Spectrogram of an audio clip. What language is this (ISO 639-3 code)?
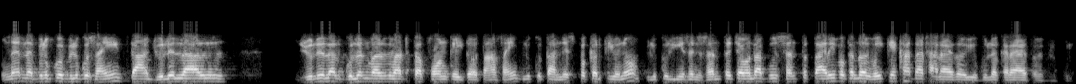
snd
